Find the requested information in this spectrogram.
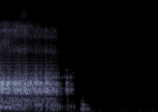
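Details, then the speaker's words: Imitation of obstructive sleep apnoea: a snort-like snore fades into over a second of silence, a breathing pause from a totally blocked airway while snoring. "Nah ketika dia nggak ada suara apa-apa itu dia nggak apa-apa jadi dia berhenti bernafas karena Jalan nafasnya itu betul-betul total tersumbat"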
